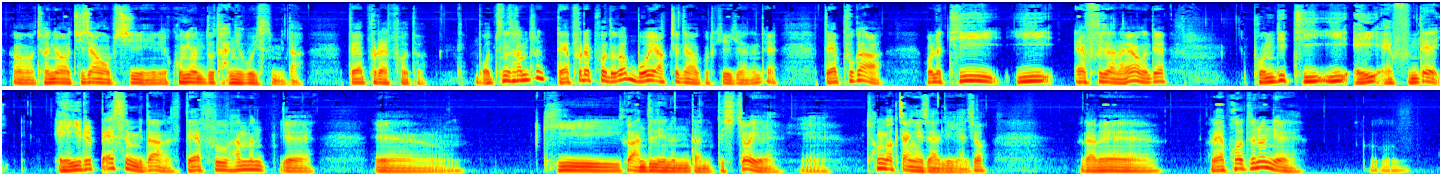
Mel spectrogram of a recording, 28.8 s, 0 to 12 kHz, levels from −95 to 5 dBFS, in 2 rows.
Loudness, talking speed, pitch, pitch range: -15 LUFS, 250 characters per minute, 105 Hz, 90-120 Hz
